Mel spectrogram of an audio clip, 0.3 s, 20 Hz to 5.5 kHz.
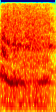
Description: stop; MathPad 2.4

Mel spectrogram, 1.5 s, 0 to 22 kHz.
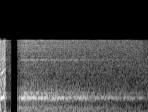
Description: blip; Quake 2; Cry Havoc

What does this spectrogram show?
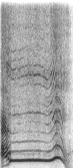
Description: yowl; Wired for Sound Pro CD; Aristosoft, Inc.

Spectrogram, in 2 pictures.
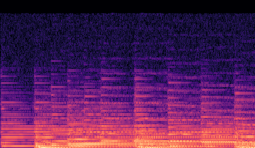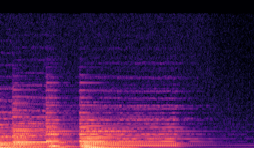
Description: waltz (orch)

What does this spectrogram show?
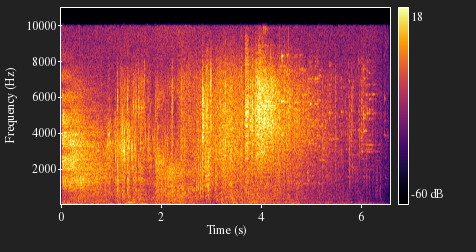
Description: crumbl; Total Chaos Nukem 3d Pack; duke

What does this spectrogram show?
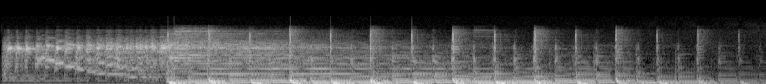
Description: dance; My Science Fair

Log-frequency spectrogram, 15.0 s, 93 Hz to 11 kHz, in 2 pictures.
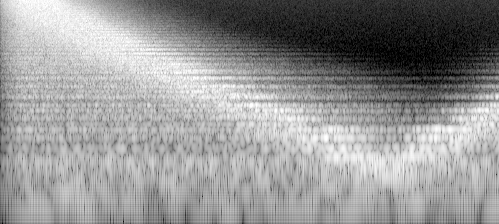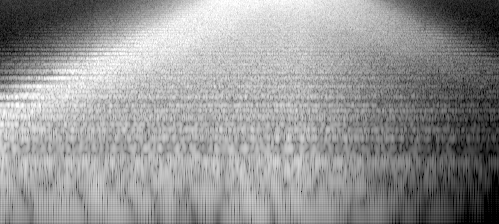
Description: synth pad ambient 160 C; Sphere

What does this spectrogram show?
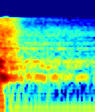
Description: Korg Kit Snare

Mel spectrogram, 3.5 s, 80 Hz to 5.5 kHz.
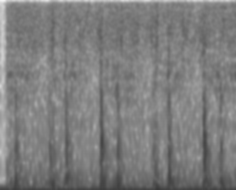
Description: wiper; 8bit

